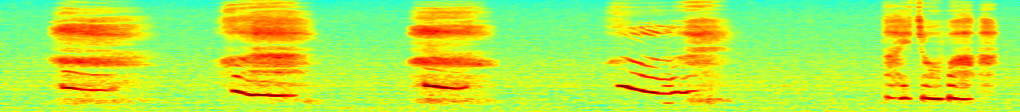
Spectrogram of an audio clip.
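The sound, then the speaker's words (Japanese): Deep calming breaths: four long, audible breaths, each trailing off in a faint voiced sigh that falls in pitch, followed by a short choppy burst of quick breaths. “ちょっと深呼吸しますね。”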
